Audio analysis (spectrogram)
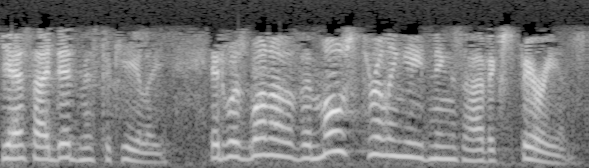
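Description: A woman's voice: on the high side, expressive, a little fast, husky. A woman guest commentator giving scripted promotional talk in a 1950s radio style. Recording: muffled, noisy old radio broadcast.

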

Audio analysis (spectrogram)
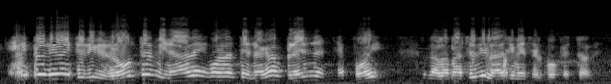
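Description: A man's voice: on the high side, lively intonation, a little fast, fairly bright tone, rough recording. A man chatting casually about technical matters as an amateur operator over a digital two-way radio. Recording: local digital radio transmission.

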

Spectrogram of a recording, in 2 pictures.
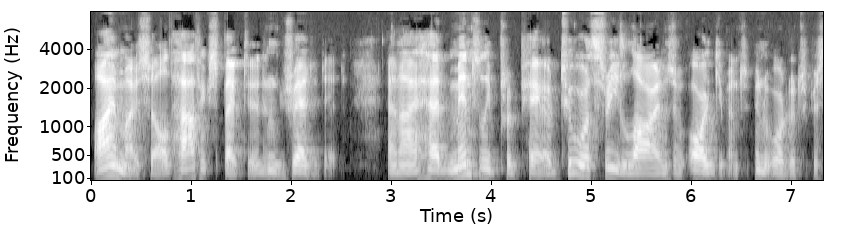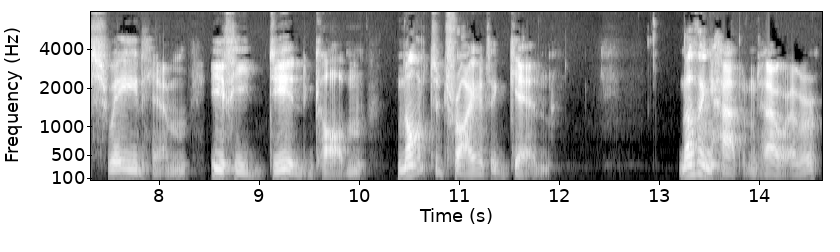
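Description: Man for ghost story narration: formal, measured reader, animated intonation, some vocal fry. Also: on the low side. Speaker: audiobook reader.

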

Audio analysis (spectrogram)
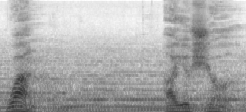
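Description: A stern alien leader for a video game. His low voice is imperious and formal, with dramatic rises and falls, over a loud score. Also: big pitch swings, drawn-out words, music in the background, exaggerated voice. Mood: measured, probing. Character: grave, commanding alien hierarch pronouncing judgment.

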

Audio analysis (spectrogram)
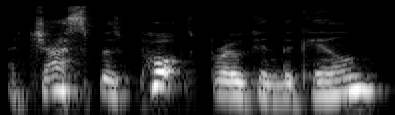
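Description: Older lady doing chatty nice guy guest from a novel, husky soft tone. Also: on the low side, normal speed. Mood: cheerful. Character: Brian, friendly departing male retreat guest.

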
